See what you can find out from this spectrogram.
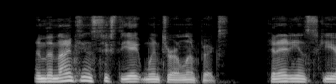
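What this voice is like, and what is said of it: Usual voice. Nothing is said of it.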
